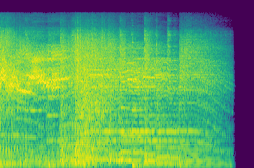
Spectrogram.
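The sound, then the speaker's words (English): A cat yowls loudly while something crashes and clatters around it, the noisy commotion running for a few seconds before cutting off abruptly, in the trailer for the film Suburban Commando. “Cats were harmed in the filming of this trailer.”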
